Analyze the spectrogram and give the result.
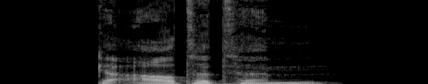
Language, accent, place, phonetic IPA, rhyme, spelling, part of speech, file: German, Germany, Berlin, [ɡəˈʔaːɐ̯tətəm], -aːɐ̯tətəm, geartetem, adjective, De-geartetem.ogg
- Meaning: strong dative masculine/neuter singular of geartet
